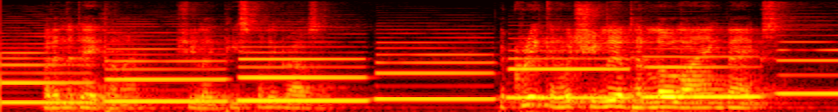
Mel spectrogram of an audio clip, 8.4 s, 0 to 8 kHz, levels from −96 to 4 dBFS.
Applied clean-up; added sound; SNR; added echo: none; Wind instrument, woodwind instrument; -3 dB; reverberation time 2.5 s.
